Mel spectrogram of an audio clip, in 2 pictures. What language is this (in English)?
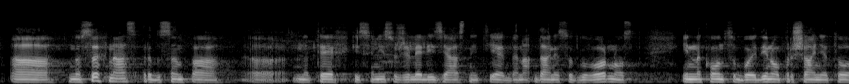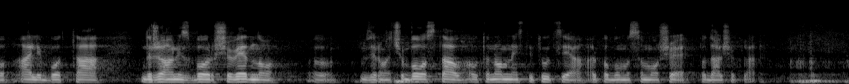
Slovenian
